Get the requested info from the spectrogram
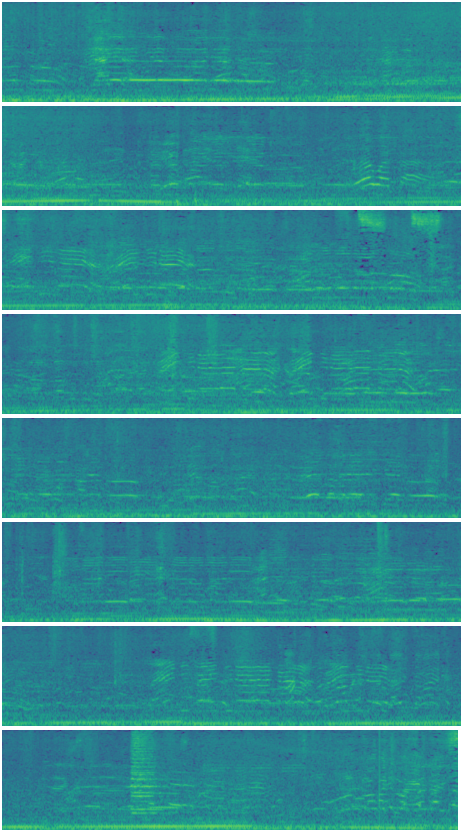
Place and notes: Yaba Bus Park - Yaba Bus Park (LagosSounscape)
